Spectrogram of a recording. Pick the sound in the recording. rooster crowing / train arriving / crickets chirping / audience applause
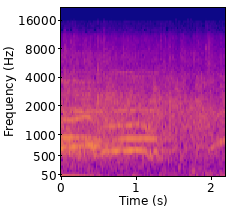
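audience applause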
